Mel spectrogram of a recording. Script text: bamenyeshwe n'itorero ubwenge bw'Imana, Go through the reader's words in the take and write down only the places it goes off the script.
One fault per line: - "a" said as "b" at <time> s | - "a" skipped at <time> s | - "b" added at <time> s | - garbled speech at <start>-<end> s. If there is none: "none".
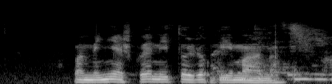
- "ubwenge" skipped at 2.0 s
